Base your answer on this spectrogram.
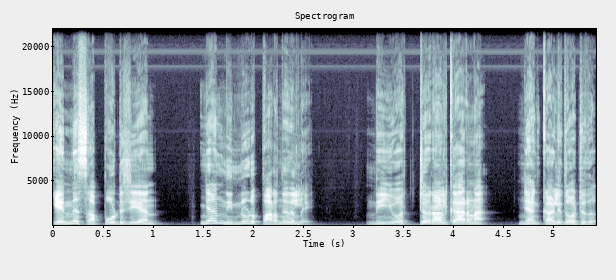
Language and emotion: Malayalam, angry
